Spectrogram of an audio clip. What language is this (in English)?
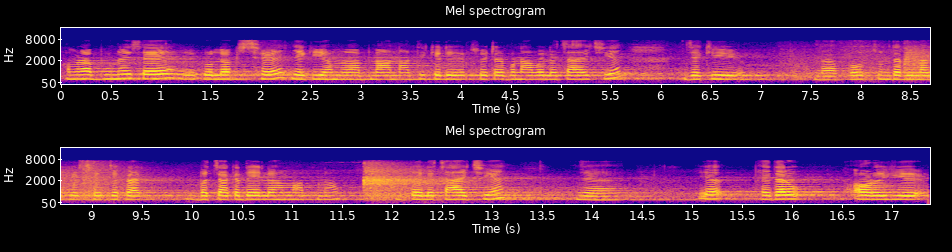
Maithili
